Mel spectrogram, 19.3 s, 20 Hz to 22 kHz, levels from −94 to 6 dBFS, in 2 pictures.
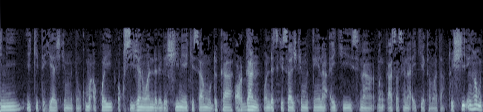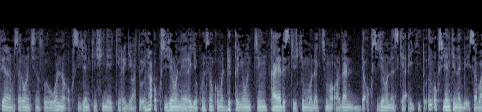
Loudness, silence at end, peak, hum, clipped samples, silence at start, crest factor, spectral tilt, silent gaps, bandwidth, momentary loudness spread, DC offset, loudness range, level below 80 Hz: -25 LUFS; 0 s; -4 dBFS; none; under 0.1%; 0 s; 20 dB; -6 dB/octave; none; 8 kHz; 9 LU; under 0.1%; 4 LU; -54 dBFS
